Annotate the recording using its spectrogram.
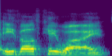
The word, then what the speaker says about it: Evolve KY: So maybe you can tell us a little bit more about the founding of Evolve Kentucky, or I don't know if you say it like that, or Evolve KY is how it's written. – Yeah, Evolve KY.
